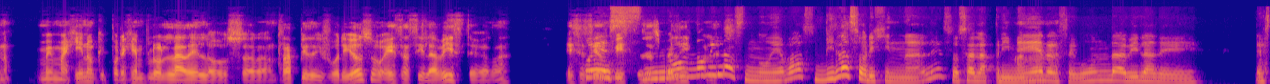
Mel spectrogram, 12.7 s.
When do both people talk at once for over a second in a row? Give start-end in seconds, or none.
5.8-7.4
